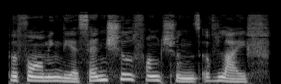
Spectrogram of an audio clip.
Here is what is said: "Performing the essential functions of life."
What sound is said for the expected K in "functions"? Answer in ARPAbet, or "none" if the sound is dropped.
K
